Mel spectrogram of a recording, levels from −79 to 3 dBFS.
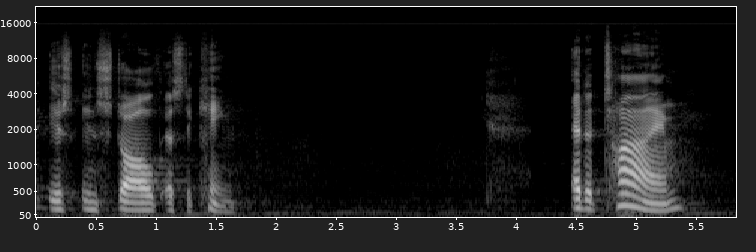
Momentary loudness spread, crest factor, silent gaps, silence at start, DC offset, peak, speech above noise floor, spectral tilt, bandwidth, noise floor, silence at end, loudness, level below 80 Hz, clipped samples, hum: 14 LU; 22 dB; none; 0.1 s; under 0.1%; -4 dBFS; 40 dB; -4 dB/octave; 16.5 kHz; -63 dBFS; 0.45 s; -23 LUFS; -62 dBFS; under 0.1%; none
